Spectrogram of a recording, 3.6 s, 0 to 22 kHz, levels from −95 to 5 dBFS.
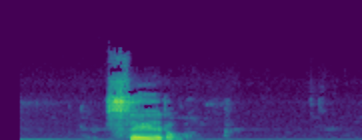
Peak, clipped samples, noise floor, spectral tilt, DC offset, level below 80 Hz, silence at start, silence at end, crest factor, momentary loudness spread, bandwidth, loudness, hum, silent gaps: -2 dBFS; under 0.1%; -67 dBFS; -4 dB/octave; under 0.1%; -58 dBFS; 1.05 s; 1.85 s; 22 dB; 20 LU; 14 kHz; -18 LUFS; 60 Hz at -45 dBFS; none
